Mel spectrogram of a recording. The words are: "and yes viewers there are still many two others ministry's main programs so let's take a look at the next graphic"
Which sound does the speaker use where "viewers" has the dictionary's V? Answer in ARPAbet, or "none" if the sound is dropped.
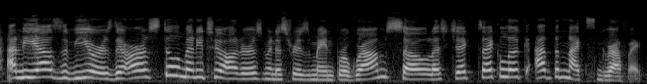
V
